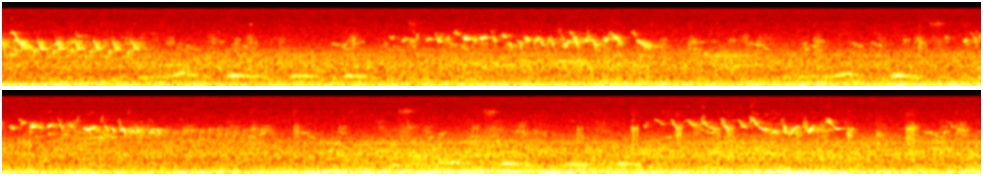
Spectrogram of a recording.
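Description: Backyard birds singing. A songbird repeats a trilled phrase of quick notes every several seconds, and a lower call of a few notes comes three times, over a steady low background hum.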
